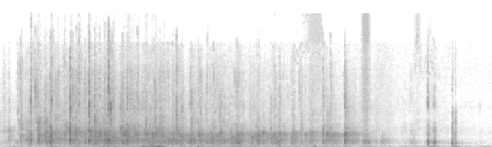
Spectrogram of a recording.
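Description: An audience in Seoul applauds to welcome a keynote speaker at a conference opening, a sustained patter of clapping that thins out and fades toward the end.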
